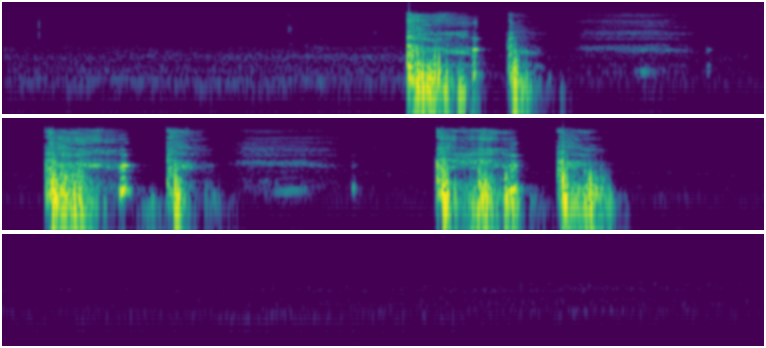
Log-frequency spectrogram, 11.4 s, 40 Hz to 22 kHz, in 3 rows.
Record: {"three_cough_length": "11.4 s", "three_cough_amplitude": 32768, "three_cough_signal_mean_std_ratio": 0.23, "survey_phase": "alpha (2021-03-01 to 2021-08-12)", "age": "18-44", "gender": "Female", "wearing_mask": "No", "symptom_cough_any": true, "symptom_shortness_of_breath": true, "symptom_fatigue": true, "symptom_onset": "2 days", "smoker_status": "Current smoker (e-cigarettes or vapes only)", "respiratory_condition_asthma": false, "respiratory_condition_other": false, "recruitment_source": "Test and Trace", "submission_delay": "2 days", "covid_test_result": "Positive", "covid_test_method": "RT-qPCR", "covid_ct_value": 30.0, "covid_ct_gene": "ORF1ab gene", "covid_ct_mean": 31.2, "covid_viral_load": "60 copies/ml", "covid_viral_load_category": "Minimal viral load (< 10K copies/ml)"}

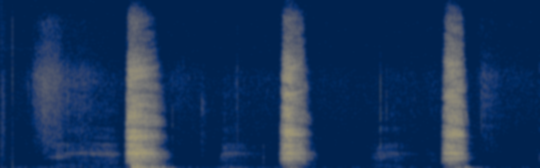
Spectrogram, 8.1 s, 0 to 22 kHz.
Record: {"exhalation_length": "8.1 s", "exhalation_amplitude": 6552, "exhalation_signal_mean_std_ratio": 0.28, "survey_phase": "beta (2021-08-13 to 2022-03-07)", "age": "18-44", "gender": "Female", "wearing_mask": "No", "symptom_cough_any": true, "symptom_runny_or_blocked_nose": true, "symptom_shortness_of_breath": true, "symptom_sore_throat": true, "symptom_diarrhoea": true, "symptom_fatigue": true, "symptom_change_to_sense_of_smell_or_taste": true, "symptom_loss_of_taste": true, "symptom_other": true, "symptom_onset": "4 days", "smoker_status": "Never smoked", "respiratory_condition_asthma": false, "respiratory_condition_other": false, "recruitment_source": "Test and Trace", "submission_delay": "1 day", "covid_test_result": "Positive", "covid_test_method": "RT-qPCR", "covid_ct_value": 15.3, "covid_ct_gene": "N gene", "covid_ct_mean": 16.5, "covid_viral_load": "3800000 copies/ml", "covid_viral_load_category": "High viral load (>1M copies/ml)"}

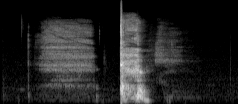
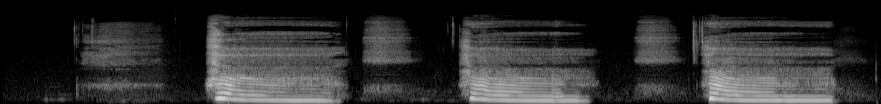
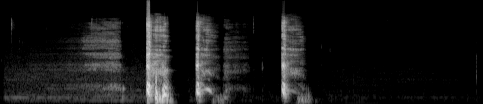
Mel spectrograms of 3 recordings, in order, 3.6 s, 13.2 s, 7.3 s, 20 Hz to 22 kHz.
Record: {"cough_length": "3.6 s", "cough_amplitude": 32768, "cough_signal_mean_std_ratio": 0.25, "exhalation_length": "13.2 s", "exhalation_amplitude": 16408, "exhalation_signal_mean_std_ratio": 0.54, "three_cough_length": "7.3 s", "three_cough_amplitude": 32768, "three_cough_signal_mean_std_ratio": 0.19, "survey_phase": "beta (2021-08-13 to 2022-03-07)", "age": "45-64", "gender": "Female", "wearing_mask": "No", "symptom_none": true, "symptom_onset": "3 days", "smoker_status": "Ex-smoker", "respiratory_condition_asthma": false, "respiratory_condition_other": false, "recruitment_source": "REACT", "submission_delay": "13 days", "covid_test_result": "Negative", "covid_test_method": "RT-qPCR", "influenza_a_test_result": "Negative", "influenza_b_test_result": "Negative"}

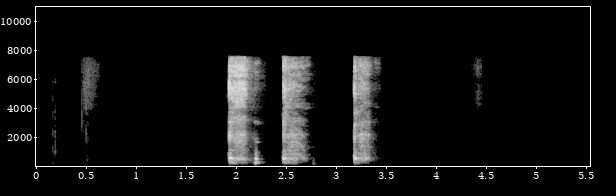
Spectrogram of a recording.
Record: {"three_cough_length": "5.5 s", "three_cough_amplitude": 28606, "three_cough_signal_mean_std_ratio": 0.22, "survey_phase": "beta (2021-08-13 to 2022-03-07)", "age": "45-64", "gender": "Female", "wearing_mask": "No", "symptom_none": true, "smoker_status": "Current smoker (1 to 10 cigarettes per day)", "respiratory_condition_asthma": false, "respiratory_condition_other": false, "recruitment_source": "REACT", "submission_delay": "1 day", "covid_test_result": "Negative", "covid_test_method": "RT-qPCR"}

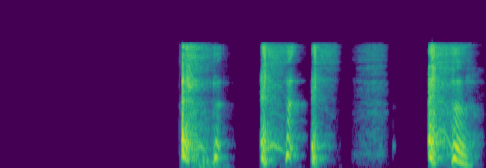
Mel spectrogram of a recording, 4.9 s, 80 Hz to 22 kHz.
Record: {"cough_length": "4.9 s", "cough_amplitude": 27194, "cough_signal_mean_std_ratio": 0.28, "survey_phase": "beta (2021-08-13 to 2022-03-07)", "age": "45-64", "gender": "Female", "wearing_mask": "No", "symptom_cough_any": true, "smoker_status": "Never smoked", "respiratory_condition_asthma": false, "respiratory_condition_other": false, "recruitment_source": "REACT", "submission_delay": "3 days", "covid_test_result": "Negative", "covid_test_method": "RT-qPCR"}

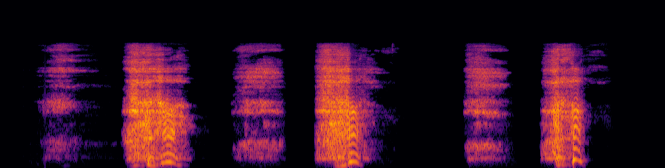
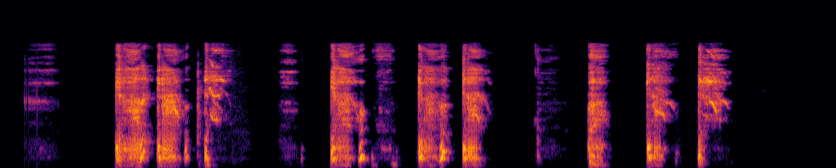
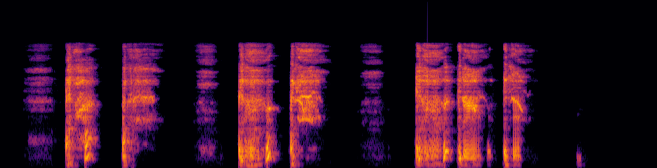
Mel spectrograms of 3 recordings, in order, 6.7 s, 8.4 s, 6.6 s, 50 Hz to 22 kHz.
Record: {"exhalation_length": "6.7 s", "exhalation_amplitude": 32744, "exhalation_signal_mean_std_ratio": 0.42, "three_cough_length": "8.4 s", "three_cough_amplitude": 31374, "three_cough_signal_mean_std_ratio": 0.42, "cough_length": "6.6 s", "cough_amplitude": 32767, "cough_signal_mean_std_ratio": 0.45, "survey_phase": "alpha (2021-03-01 to 2021-08-12)", "age": "65+", "gender": "Female", "wearing_mask": "No", "symptom_cough_any": true, "symptom_fatigue": true, "symptom_change_to_sense_of_smell_or_taste": true, "symptom_onset": "9 days", "smoker_status": "Never smoked", "respiratory_condition_asthma": false, "respiratory_condition_other": false, "recruitment_source": "Test and Trace", "submission_delay": "1 day", "covid_test_result": "Positive", "covid_test_method": "RT-qPCR", "covid_ct_value": 21.4, "covid_ct_gene": "ORF1ab gene", "covid_ct_mean": 22.3, "covid_viral_load": "48000 copies/ml", "covid_viral_load_category": "Low viral load (10K-1M copies/ml)"}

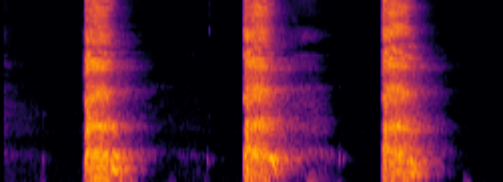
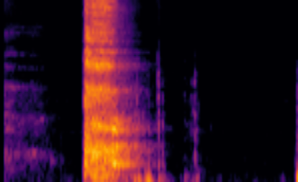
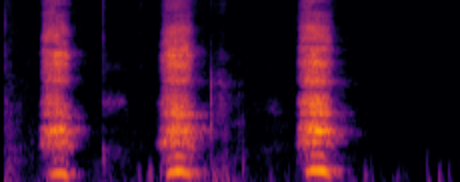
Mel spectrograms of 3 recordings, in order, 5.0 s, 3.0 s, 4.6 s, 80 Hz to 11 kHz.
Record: {"three_cough_length": "5.0 s", "three_cough_amplitude": 32768, "three_cough_signal_mean_std_ratio": 0.39, "cough_length": "3.0 s", "cough_amplitude": 32768, "cough_signal_mean_std_ratio": 0.32, "exhalation_length": "4.6 s", "exhalation_amplitude": 13641, "exhalation_signal_mean_std_ratio": 0.36, "survey_phase": "beta (2021-08-13 to 2022-03-07)", "age": "18-44", "gender": "Female", "wearing_mask": "No", "symptom_none": true, "smoker_status": "Never smoked", "respiratory_condition_asthma": false, "respiratory_condition_other": false, "recruitment_source": "REACT", "submission_delay": "1 day", "covid_test_result": "Negative", "covid_test_method": "RT-qPCR", "influenza_a_test_result": "Negative", "influenza_b_test_result": "Negative"}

